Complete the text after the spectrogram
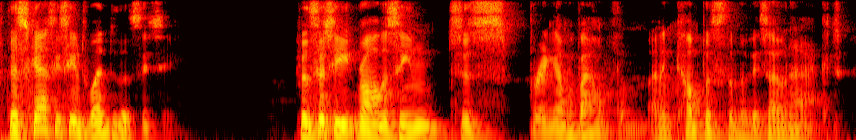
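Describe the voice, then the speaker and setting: A man narrating a story dramatically, with a grave, deliberate and theatrical delivery. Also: mid-range voice.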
